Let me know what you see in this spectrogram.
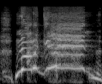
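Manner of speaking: very high shriek, not drawn out. Retelling getting into the bug room, reenacting own scream. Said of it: "I screamed".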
